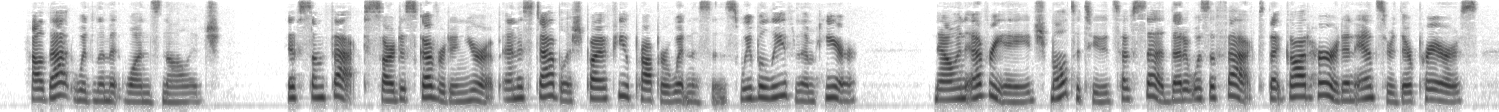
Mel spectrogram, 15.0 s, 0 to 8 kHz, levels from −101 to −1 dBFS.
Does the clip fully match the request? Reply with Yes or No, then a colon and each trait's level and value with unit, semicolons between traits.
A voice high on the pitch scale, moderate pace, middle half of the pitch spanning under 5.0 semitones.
No: high, 240 Hz; average, 170 wpm; wide, 5.5 semitones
